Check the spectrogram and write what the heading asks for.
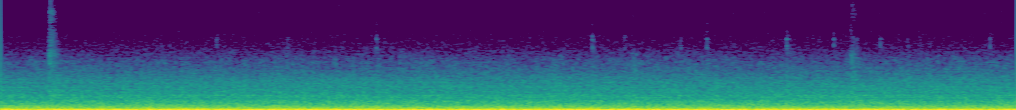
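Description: A steady low rumbling hum with no pauses or changes, with a couple of faint light ticks.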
